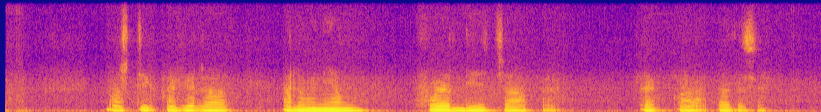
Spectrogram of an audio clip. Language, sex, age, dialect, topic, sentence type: Bengali, male, 18-24, Western, agriculture, statement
